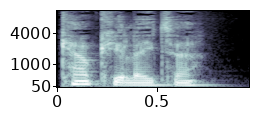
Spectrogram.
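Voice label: "calculator", English, British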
